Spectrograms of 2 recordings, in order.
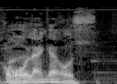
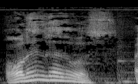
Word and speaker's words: Roland Garros: ¿Cómo se dice Roland Garros, tú que sabes francés? – Roland Garros. – Roland Garros. Vale. – Sí, el acento de la O no es tan así, pero bueno.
